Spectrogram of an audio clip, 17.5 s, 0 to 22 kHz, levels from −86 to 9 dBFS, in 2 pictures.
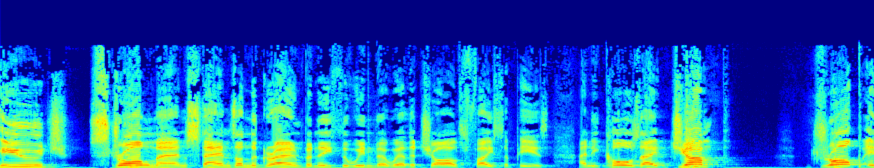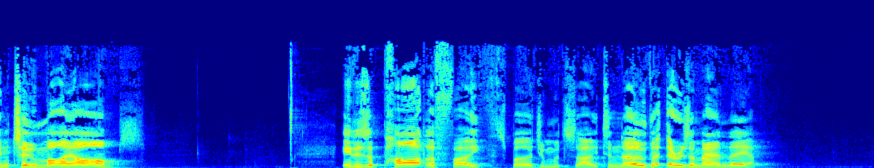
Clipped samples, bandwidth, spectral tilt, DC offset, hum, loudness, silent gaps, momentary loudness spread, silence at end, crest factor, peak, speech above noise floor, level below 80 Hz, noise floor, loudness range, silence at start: under 0.1%; 16.5 kHz; -1 dB/octave; under 0.1%; none; -18 LUFS; none; 16 LU; 1.2 s; 16 dB; -4 dBFS; 50 dB; -50 dBFS; -69 dBFS; 8 LU; 0 s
